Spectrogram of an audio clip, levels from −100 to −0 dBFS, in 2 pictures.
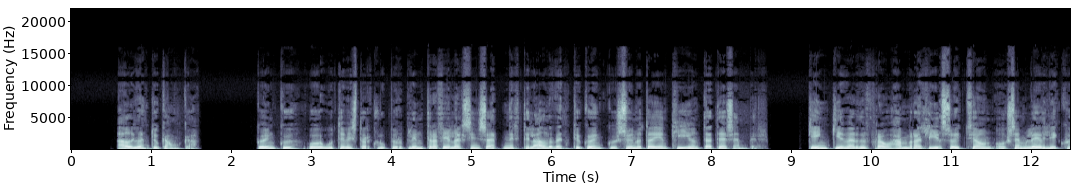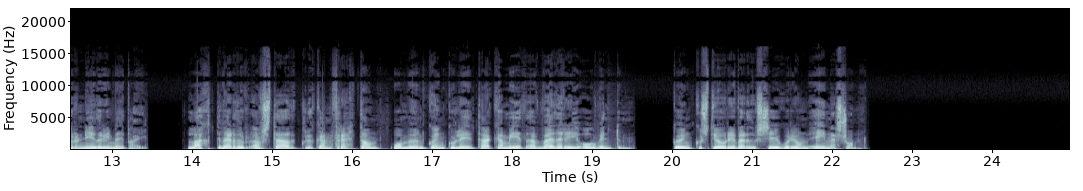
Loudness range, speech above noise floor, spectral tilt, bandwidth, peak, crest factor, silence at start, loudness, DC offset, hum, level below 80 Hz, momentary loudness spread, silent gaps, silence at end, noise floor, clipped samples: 3 LU; 69 dB; -6.5 dB/octave; 10.5 kHz; 0 dBFS; 16 dB; 0.6 s; -16 LUFS; under 0.1%; none; -32 dBFS; 6 LU; none; 2.55 s; -84 dBFS; under 0.1%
